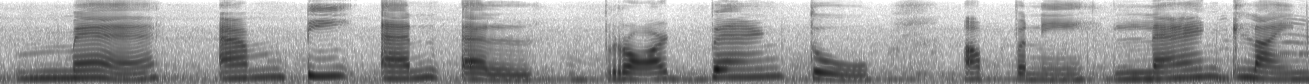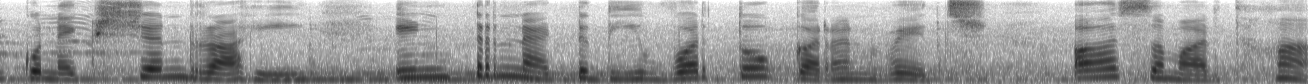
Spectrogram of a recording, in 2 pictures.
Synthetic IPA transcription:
mɛ̃ː | ɛmʈiːɛnɛl | bɾɔːɖbɛ̃ːkt̪o | ɐpnelɛ̃ːɳɖlaːɪnkənekʃənɾaːɦiɪɳʈəɾneʈd̪iʋəɾt̪okəɾənʋɪt͡ʃ | əsəməɾt̪ʰhãː

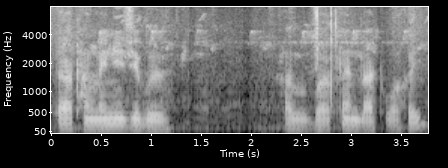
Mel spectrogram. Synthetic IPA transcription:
tatʰaŋnajnɯzebɯ | habubapʰlɛnlatʰuwahɯj

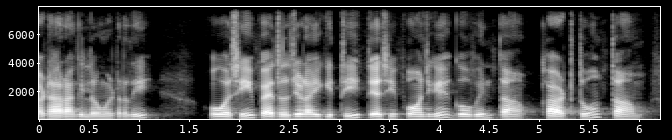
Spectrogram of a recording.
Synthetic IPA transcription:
əʈʰaːɾãːkɪloːmiːʈəɾd̪iː | oːəsĩːpɛːd̪əlt͡ʃəɽaːiːkiːt̪iːt̪eːəsĩːpɔ̃ːɲt͡ʃɡeːɡoːʋɪnt̪akəɾʈt̪õːt̪aːm

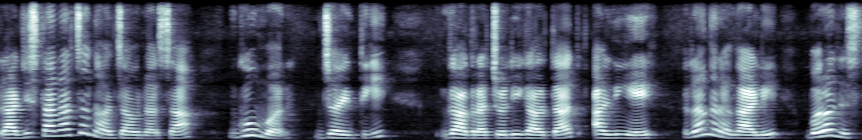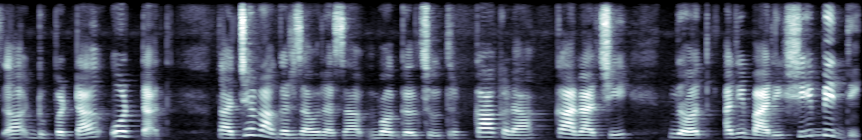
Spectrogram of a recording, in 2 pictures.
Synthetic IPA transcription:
ɾad͡ʑist̪anat͡sanad͡zawnat͡sa | ɡuməɾ | d͡ʑə̃jt̪i | ɡaɡɾat͡ɕoliɡʱalt̪at̪aniek | ɾəŋɡɾəŋɡali | bəɾod̪ist̪aɖupəʈːaoɽt̪a̰t̪ː | at͡ɕeʋaɡəɾd͡zaunat͡sabəɡəlsut̪ɾəkakɽakaɾat͡ɕi | nət̪aɾibaɾikɕibid̪ːḭ

